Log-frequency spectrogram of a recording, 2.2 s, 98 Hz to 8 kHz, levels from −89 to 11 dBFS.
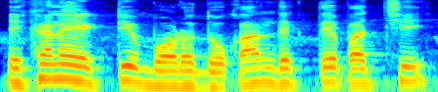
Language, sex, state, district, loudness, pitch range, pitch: Bengali, male, West Bengal, Alipurduar, -16 LUFS, 150-170 Hz, 155 Hz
